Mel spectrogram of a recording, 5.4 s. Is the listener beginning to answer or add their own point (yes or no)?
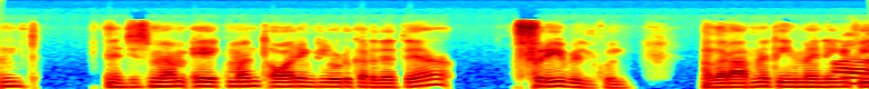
no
